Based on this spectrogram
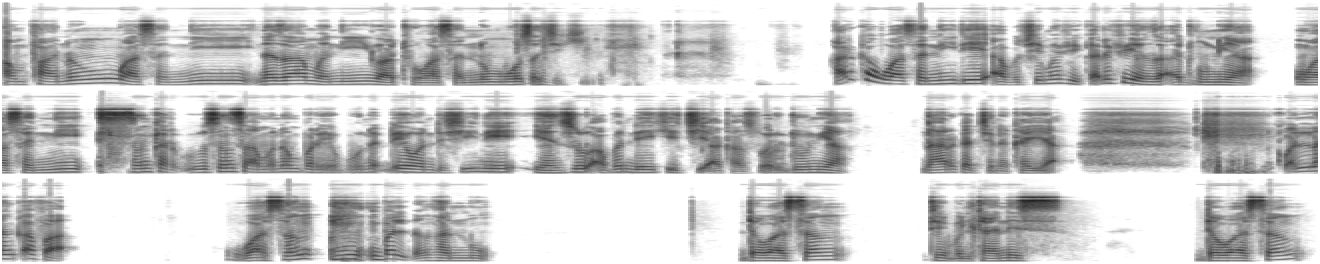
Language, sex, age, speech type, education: Hausa, male, 15-29, spontaneous, primary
